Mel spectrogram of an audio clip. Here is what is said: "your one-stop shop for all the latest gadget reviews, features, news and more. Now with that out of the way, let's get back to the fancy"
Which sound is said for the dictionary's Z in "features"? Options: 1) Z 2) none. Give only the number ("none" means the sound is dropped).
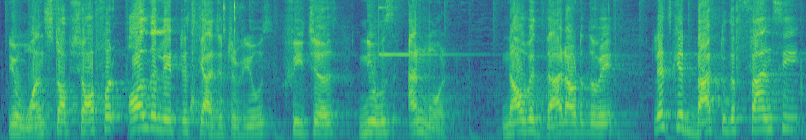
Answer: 1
